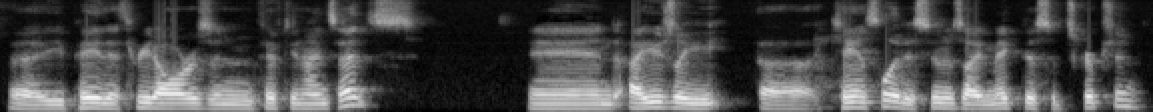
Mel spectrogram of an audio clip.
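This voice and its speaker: A man with an American accent talks in a casual, plainspoken explainer style, taking things one step at a time. His voice is mellow and relaxed, at a medium pitch for a man. The recording is a little dull and lo-fi. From United States. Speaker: vlogger. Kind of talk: casual explainer to camera or screen.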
